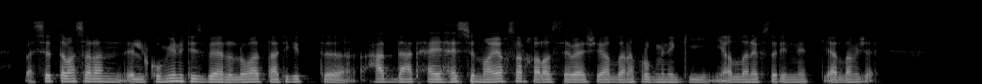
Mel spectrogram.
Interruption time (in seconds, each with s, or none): none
